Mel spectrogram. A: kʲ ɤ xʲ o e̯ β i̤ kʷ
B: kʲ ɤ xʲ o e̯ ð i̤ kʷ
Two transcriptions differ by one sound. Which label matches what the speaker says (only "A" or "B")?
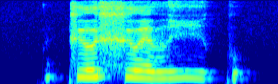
B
